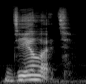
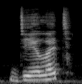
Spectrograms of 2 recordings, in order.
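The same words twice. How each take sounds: The two takes are said the same way.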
